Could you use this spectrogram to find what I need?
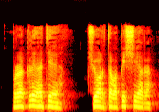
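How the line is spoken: Furious growl. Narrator (Russian): в ярости зарычал Ред

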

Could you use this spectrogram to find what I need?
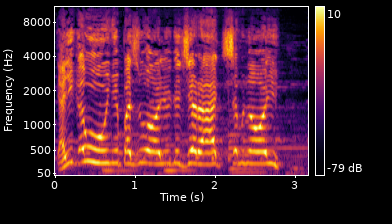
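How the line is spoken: Shouting. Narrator (Russian): кричал

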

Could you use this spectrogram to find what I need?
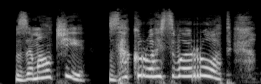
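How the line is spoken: Desperate cry. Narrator (Russian): отчаянно выкрикнула

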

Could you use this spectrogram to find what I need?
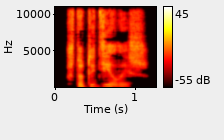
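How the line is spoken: Whisper in ear. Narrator (Russian): шепнула мне на ухо подзащитная

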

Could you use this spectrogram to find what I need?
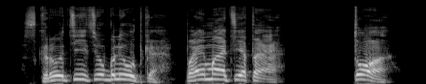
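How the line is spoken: Yelling. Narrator (Russian): Орал Тибальд

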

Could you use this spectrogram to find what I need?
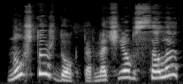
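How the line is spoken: Cheerful question. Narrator (Russian): весело спросил Пико

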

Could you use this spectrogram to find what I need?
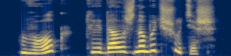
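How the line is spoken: Barely audible whisper. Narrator (Russian): еле слышно прошептала Молли

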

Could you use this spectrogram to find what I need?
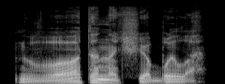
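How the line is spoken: Wry snort. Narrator (Russian): Седов хмыкнул

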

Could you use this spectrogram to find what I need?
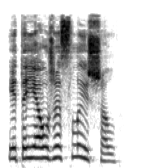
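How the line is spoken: Rude interruption. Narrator (Russian): довольно грубо оборвал рассказ башка узник

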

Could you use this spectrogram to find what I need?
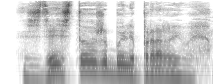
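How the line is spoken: Gloomy. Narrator (Russian): мрачно проговорил Чернов

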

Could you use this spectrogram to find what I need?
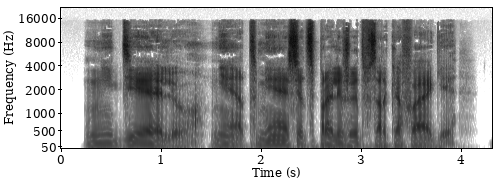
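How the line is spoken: Through clenched teeth. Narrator (Russian): процедил сквозь стиснутые зубы Висконти

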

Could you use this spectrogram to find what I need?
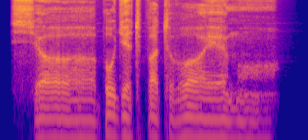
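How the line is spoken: Hollow whisper. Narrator (Russian): глухо прошептал он

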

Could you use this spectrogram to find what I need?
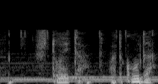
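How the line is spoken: Muttering. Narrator (Russian): пробормотал Винт

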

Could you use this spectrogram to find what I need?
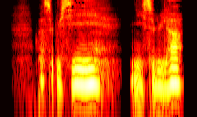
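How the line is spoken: Muttered in own language. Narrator (French): marmonne-t-il dans sa propre langue

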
